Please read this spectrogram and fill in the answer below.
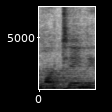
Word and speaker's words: Martine: Now, pronounce martini like the drink.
